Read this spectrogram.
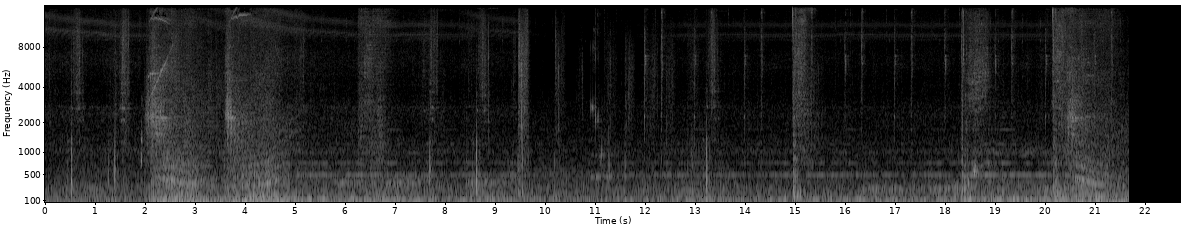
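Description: Sharp mechanical clicks sound now and then.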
